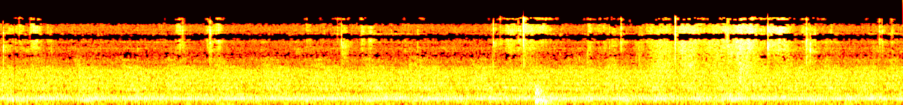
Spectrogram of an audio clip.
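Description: A thin blade scratches and scrapes lines into a bar of soap, close up.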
